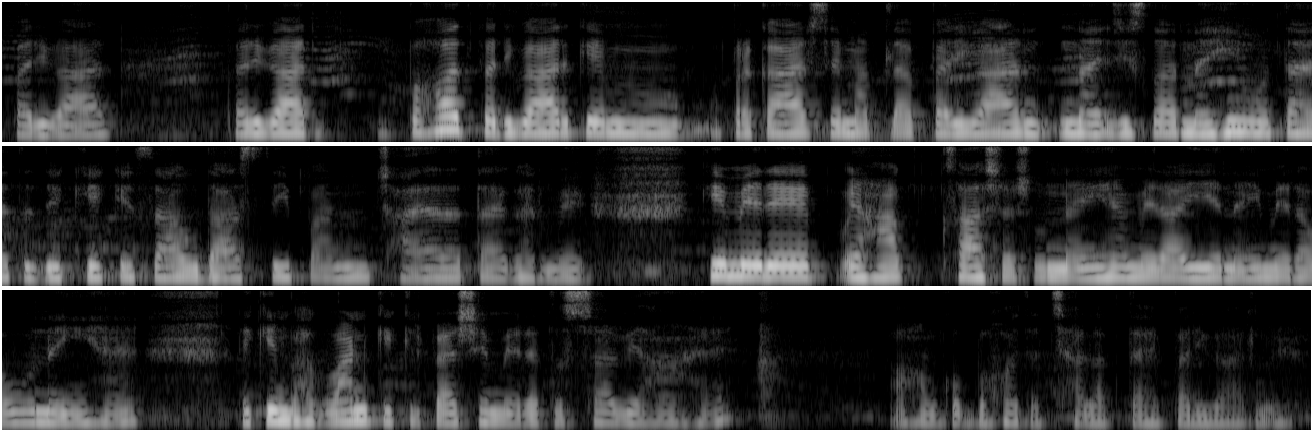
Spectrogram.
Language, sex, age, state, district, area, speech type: Hindi, female, 30-45, Uttar Pradesh, Bhadohi, rural, spontaneous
